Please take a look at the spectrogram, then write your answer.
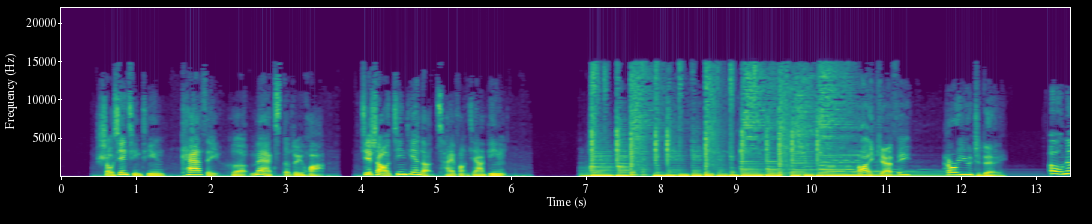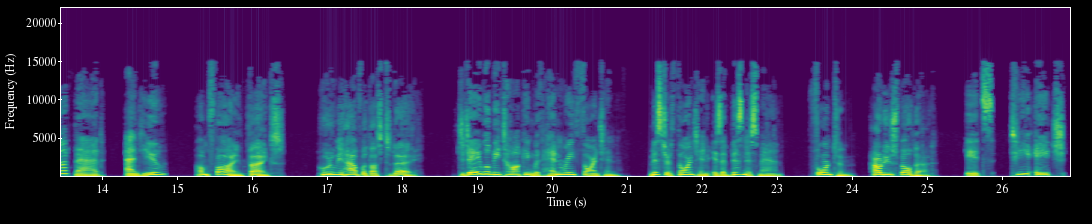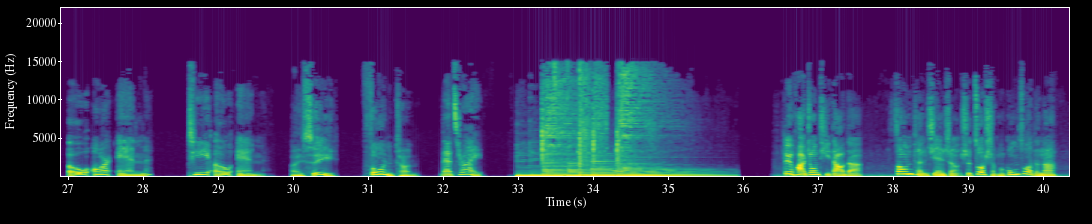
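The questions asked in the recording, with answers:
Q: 对话中提到的 Thornton 先生是做什么工作的呢?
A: 商人(businessman)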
